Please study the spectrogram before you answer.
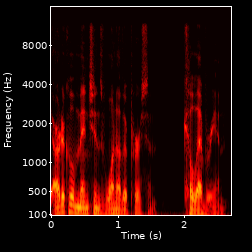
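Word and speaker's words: Celebrían: The article mentions one other person, Calbrian. Calbrian. Okay, another K sound for that C. Calbrian, right?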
